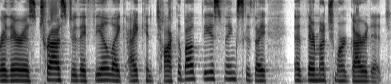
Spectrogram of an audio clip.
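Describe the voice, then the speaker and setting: With a normal speaking voice at medium pitch, a woman talks at a fairly slow pace with fairly even intonation and hardly any pauses, in a dry, close sound with no echo. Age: 60s. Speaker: diversity and inclusion director. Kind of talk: casual interview.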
